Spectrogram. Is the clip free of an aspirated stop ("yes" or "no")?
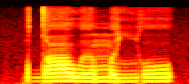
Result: yes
